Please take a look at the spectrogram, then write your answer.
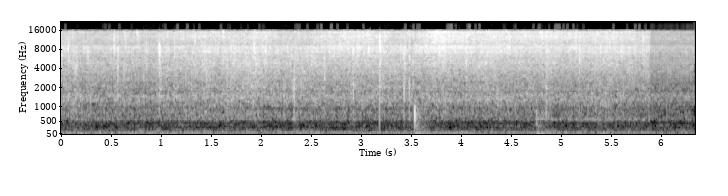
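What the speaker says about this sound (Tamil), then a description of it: "இப்போ இதோட நாங்கள் வெங்காயத்தை போடுறோம்." Onions and flour frying together in a pan, a steady quiet sizzle with a few faint clicks of stirring, continuous throughout and without voices.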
